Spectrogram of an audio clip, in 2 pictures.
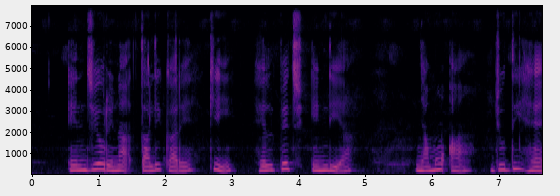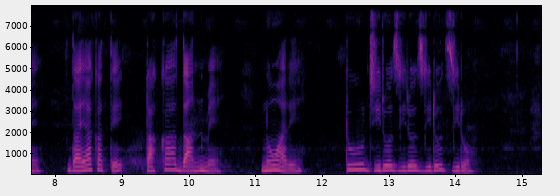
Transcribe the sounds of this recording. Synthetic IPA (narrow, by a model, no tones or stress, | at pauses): ɛnd͡ʒioɾɛna̰ʔt̪alikaɾɛki | hɛlpɛt͡ʃinɖija | ɲamɔʔa | d͡ʒud̪iɦɛ̃ | d̪ajakat̪ɛcʈakad̪anmɛ | nɔwaɾɛ | ʈud͡ʒiɾɔd͡ʒiɾɔziɾɔziɾɔ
